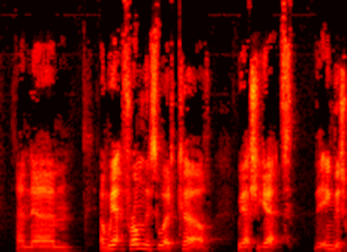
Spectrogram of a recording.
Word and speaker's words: cœur: Okay, so the word for heart in French is cœur. Cœur? Yeah, cœur. How do you spell that?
